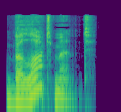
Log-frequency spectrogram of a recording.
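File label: "ballottement", British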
